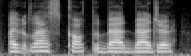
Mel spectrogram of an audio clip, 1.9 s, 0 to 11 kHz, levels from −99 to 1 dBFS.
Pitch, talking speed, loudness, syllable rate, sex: 185 Hz, 250 wpm, -16 LUFS, 5.7 syllables/s, female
